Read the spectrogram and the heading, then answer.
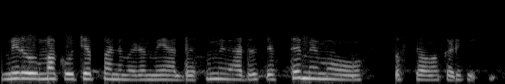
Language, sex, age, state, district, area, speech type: Telugu, female, 30-45, Andhra Pradesh, Visakhapatnam, urban, conversation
